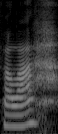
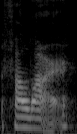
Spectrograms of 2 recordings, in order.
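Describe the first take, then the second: First: The final R is the Rio and northeastern kind. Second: The final R is a retroflex R. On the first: The speaker is from the northeast or Rio de Janeiro. "People from the northeast and Rio de Janeiro would say falar" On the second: The speaker is from small towns in São Paulo state or Paraná. "the retroflex R, which is falar"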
